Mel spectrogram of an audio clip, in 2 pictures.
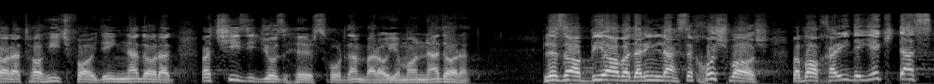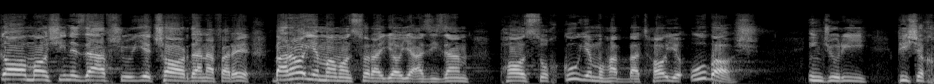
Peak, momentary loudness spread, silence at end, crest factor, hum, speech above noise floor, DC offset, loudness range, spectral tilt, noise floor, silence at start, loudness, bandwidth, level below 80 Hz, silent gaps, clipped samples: -8 dBFS; 9 LU; 0 s; 14 dB; none; 37 dB; under 0.1%; 4 LU; -4 dB/octave; -57 dBFS; 0 s; -20 LUFS; 11.5 kHz; -56 dBFS; none; under 0.1%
